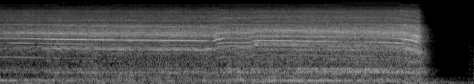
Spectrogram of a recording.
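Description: A power driver sinking a screw fitted with a flat washer into a permanent steel jackpost under a sagging crawlspace beam, a loud close whine holding steady with slight pitch shifts for about four seconds, then cutting off abruptly.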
